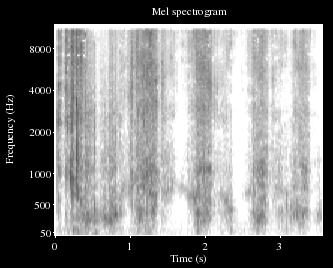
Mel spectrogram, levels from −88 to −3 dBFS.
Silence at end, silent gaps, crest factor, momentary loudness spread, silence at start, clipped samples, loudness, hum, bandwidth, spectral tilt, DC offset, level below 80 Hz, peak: 0.15 s; none; 30 dB; 20 LU; 0 s; under 0.1%; -34 LUFS; none; 11.5 kHz; 0.5 dB/octave; under 0.1%; -70 dBFS; -6 dBFS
